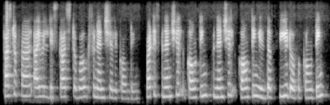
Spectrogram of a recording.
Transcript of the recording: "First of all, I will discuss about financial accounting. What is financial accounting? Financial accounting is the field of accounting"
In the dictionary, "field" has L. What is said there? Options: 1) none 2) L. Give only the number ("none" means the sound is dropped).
1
